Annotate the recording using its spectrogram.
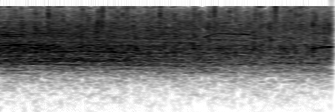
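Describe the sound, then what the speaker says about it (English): A large crowd applauds and claps steadily throughout, a dense, continuous wash of hands at even loudness with no pauses. "All those people are clapping for me!"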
